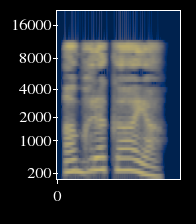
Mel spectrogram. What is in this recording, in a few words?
"ಅಭ್ರಕಾಯೆ", Kannada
